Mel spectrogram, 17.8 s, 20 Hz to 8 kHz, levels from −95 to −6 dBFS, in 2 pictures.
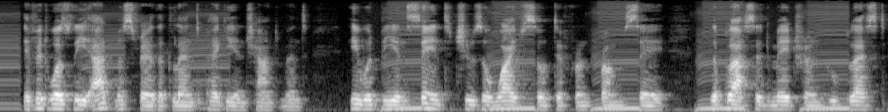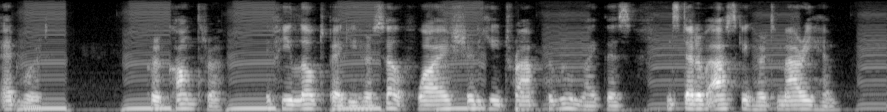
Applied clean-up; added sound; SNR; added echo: none; Telephone; 11 dB; reverberation time 0.2 s.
